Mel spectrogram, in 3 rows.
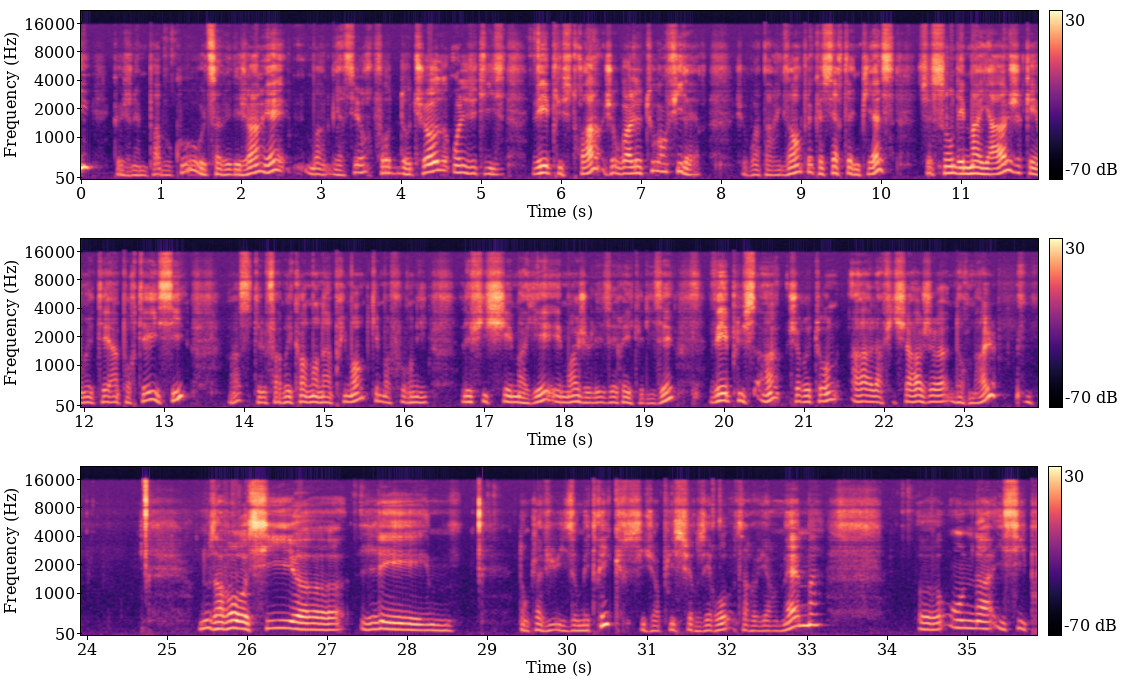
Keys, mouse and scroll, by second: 2.6 click, 5.7-6.1 typing, 8.0-8.7 right drag, 8.8 scroll down 1, 9.4 right click, 10.8 scroll up 1, 12.2-13.2 right drag, 14.7 scroll down 1, 15.3-18.2 right drag, 16.3-18.2 drag, 20.5 v, 20.7 KP_1, 22.6 click, 23.4 scroll down 1, 29.7 click, 30.8-31.4 right drag, 31.9 KP_0.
